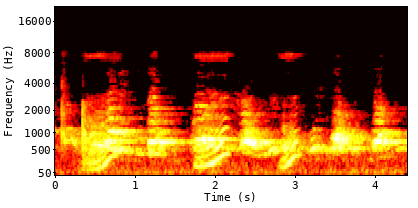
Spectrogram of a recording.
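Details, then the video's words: Cats in heat, with a male cat waiting his turn: loud, drawn-out yowling calls that sweep upward in pitch, repeated about every half-second to second in an uneven series. "cats on heat"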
